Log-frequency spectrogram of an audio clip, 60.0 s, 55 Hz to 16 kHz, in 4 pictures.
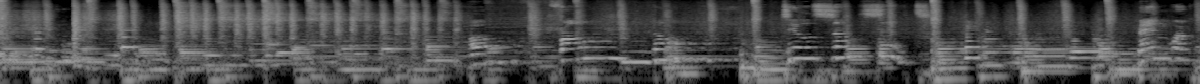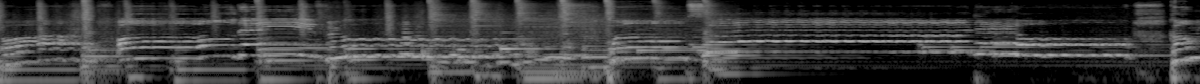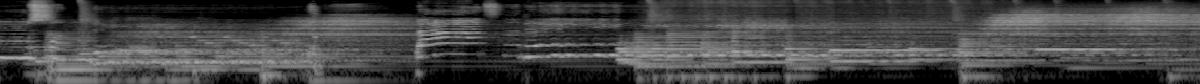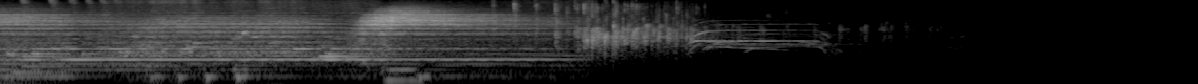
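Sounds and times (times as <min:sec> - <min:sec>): woman singing jazz with vibrato: 0:00.0 - 0:04.0, 0:05.6 - 0:12.3, 0:14.1 - 0:34.3, 0:35.2 - 0:44.3
walking bass: 0:00.0 - 0:24.5
piano chords: 0:00.0 - 0:25.1, 0:30.2 - 0:36.0, 0:36.7 - 0:52.3.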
